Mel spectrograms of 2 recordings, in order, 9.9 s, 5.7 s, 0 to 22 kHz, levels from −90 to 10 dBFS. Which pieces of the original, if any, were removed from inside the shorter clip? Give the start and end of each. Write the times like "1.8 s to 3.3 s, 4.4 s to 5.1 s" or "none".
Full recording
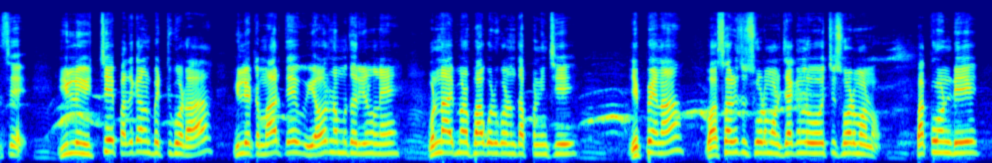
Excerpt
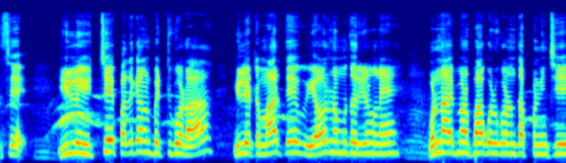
none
